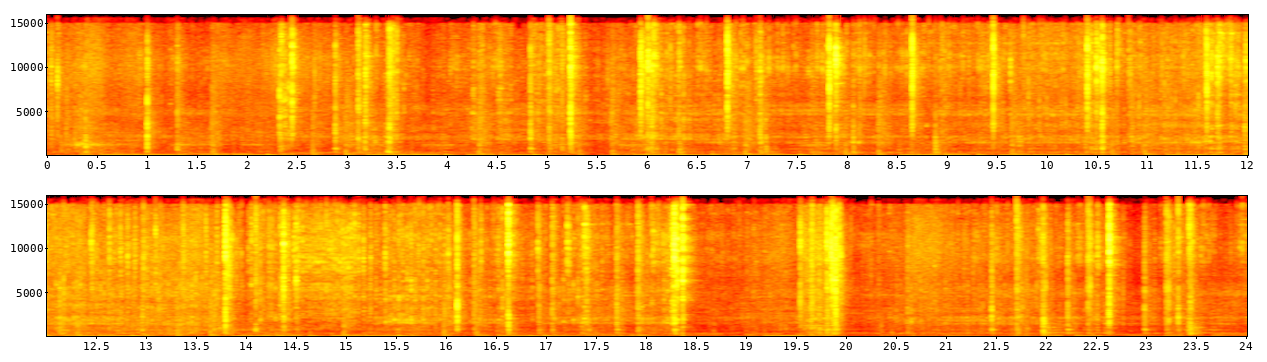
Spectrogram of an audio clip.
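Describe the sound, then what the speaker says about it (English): Bicycle rear derailleur and shifter clicking through the sprockets as the cranks turn, a busy rapid ratcheting freewheel buzz with repeated clicks and chain rattle, close and steady throughout. "move the shifter, just to make sure that it's moving one click and it moves one sprocket"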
